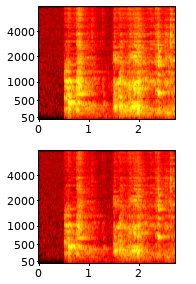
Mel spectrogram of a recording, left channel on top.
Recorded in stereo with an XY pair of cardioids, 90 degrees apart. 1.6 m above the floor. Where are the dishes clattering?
40° left, 1.9 m.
